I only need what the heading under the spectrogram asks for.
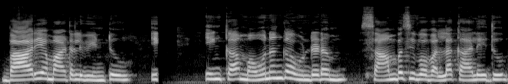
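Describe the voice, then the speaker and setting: A woman narrating a family drama story in a steady, expressive reading. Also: fairly high pitch, unhurried.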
